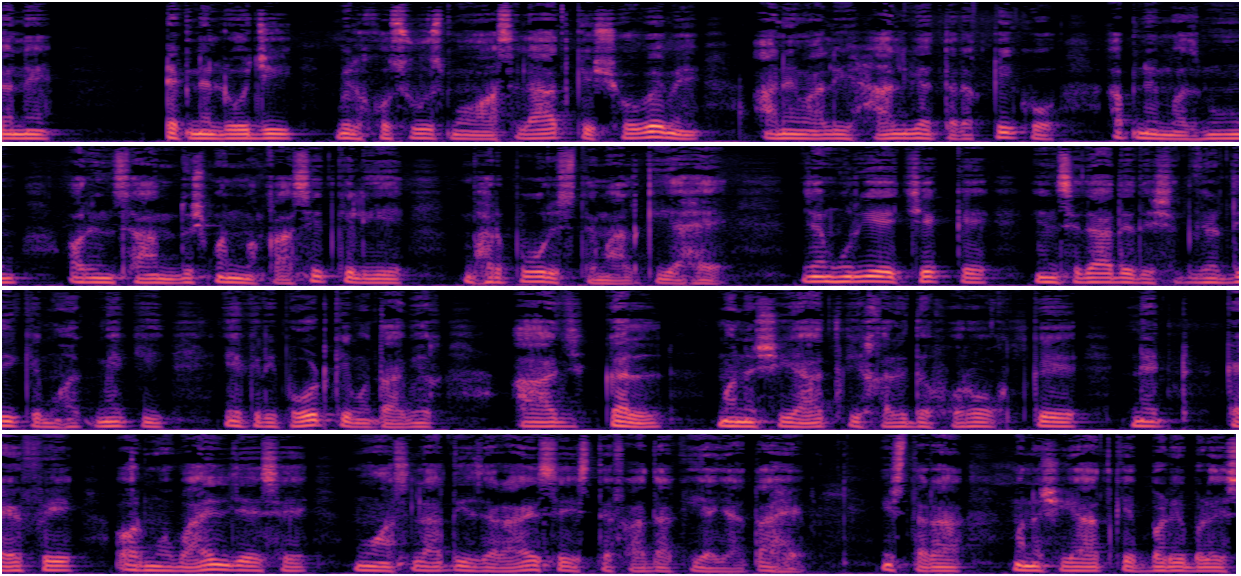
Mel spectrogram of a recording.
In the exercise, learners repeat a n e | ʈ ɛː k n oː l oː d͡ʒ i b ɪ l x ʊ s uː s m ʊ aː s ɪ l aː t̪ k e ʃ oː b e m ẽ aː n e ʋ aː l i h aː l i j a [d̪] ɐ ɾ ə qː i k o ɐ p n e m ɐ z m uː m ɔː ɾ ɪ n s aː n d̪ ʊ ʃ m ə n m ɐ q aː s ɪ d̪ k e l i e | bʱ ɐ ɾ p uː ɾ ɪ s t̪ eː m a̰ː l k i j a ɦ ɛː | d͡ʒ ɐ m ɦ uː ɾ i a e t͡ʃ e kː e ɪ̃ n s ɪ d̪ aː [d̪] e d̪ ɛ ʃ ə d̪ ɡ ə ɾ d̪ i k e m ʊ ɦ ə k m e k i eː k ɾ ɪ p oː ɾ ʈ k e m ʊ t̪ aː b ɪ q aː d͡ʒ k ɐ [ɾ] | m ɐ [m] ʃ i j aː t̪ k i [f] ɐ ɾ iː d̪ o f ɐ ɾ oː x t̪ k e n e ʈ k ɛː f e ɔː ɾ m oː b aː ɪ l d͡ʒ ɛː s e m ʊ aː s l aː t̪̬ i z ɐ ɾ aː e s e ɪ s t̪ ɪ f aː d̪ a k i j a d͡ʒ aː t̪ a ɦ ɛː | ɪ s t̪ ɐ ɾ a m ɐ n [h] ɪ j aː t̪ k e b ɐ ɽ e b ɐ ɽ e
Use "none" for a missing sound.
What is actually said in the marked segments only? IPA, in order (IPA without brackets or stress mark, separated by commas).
t̪, d̪, l, n, x, ʃ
